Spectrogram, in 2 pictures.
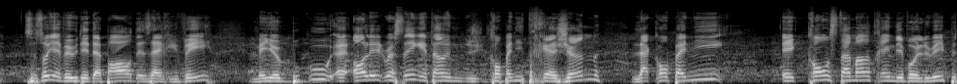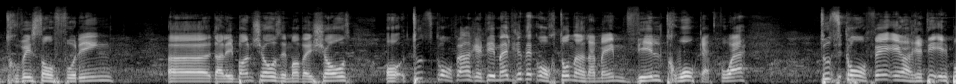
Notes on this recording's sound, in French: Enregistrent un épisode spécial devant public à Gatineau, tout juste avant un spectacle de Lutte 07, dans le cadre du Festival de la Radio Numérique.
